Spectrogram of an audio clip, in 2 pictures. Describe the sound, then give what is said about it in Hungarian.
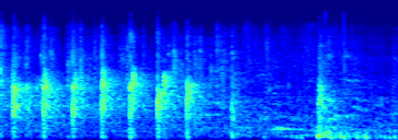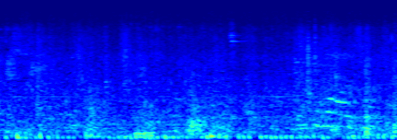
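A church audience welcoming a guest preacher from Kaba claps in a steady, rhythmic beat of about ten sharp claps, then breaks into dense, sustained applause that holds at a fairly even level to the end. “Köszöntsük őt szeretettel egy tapssal, és megkérlek, hogy szolgálj közöttünk.”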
